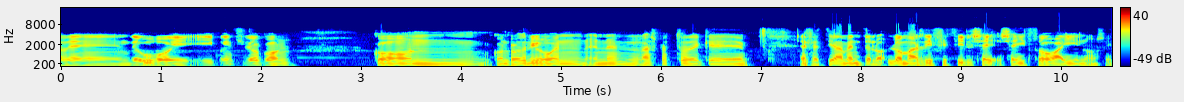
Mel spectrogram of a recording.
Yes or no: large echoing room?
no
